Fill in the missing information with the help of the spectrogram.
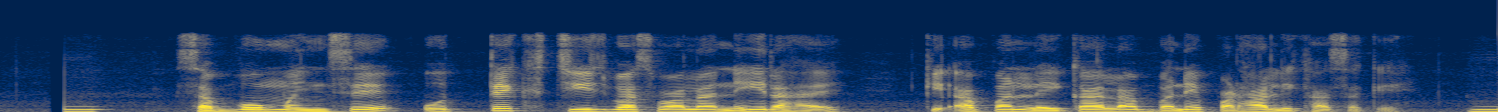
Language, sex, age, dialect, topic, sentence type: Chhattisgarhi, male, 31-35, Central, banking, statement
